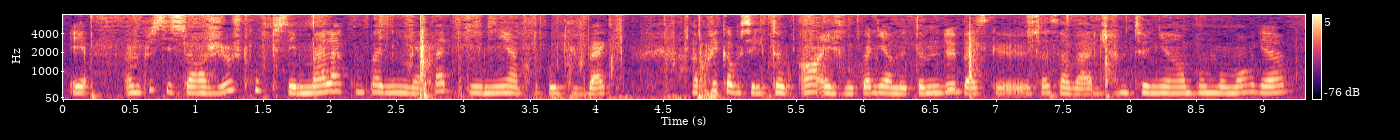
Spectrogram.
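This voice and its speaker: A woman's voice: on the high side, steady tone, fast talker, background noise. A young woman in her late teens, from Switzerland, chatting casually to the camera about her studies, hesitant and full of fillers, anxious and self-deprecating. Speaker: distance-learning student vlogger.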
